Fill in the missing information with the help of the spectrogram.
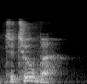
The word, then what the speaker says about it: Tituba: That's Tabula. She was like the Tabula. I can't remember how to pronounce her name. – Tituba. – It's not a Tituba.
